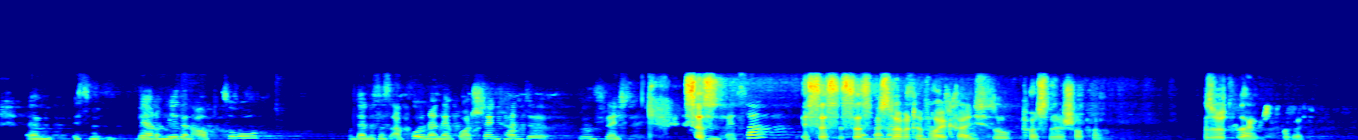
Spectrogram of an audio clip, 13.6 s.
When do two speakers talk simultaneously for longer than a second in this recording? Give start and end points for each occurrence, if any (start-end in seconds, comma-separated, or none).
8.6-9.8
